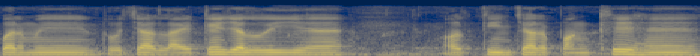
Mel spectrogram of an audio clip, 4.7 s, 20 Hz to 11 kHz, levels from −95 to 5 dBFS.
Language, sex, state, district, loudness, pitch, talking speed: Hindi, male, Jharkhand, Ranchi, -19 LUFS, 125 Hz, 165 wpm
